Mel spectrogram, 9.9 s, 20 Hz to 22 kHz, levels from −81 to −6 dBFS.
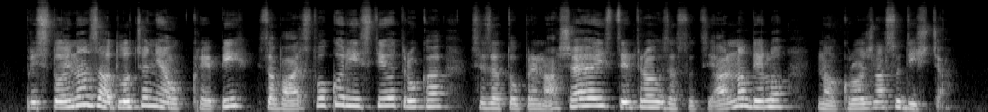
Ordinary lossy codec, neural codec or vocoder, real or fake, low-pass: none; vocoder, 44.1 kHz, 128 mel bands every 512 samples, BigVGAN v2; fake; none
